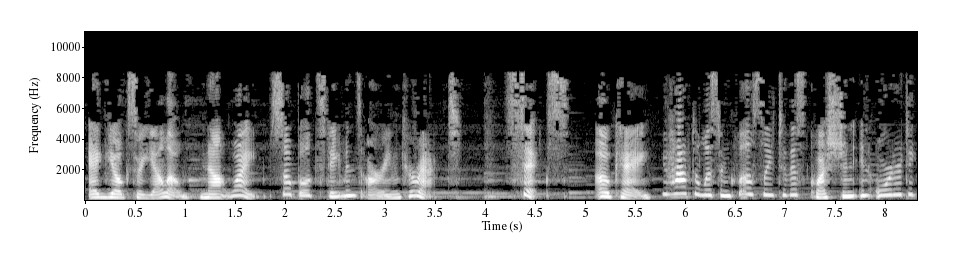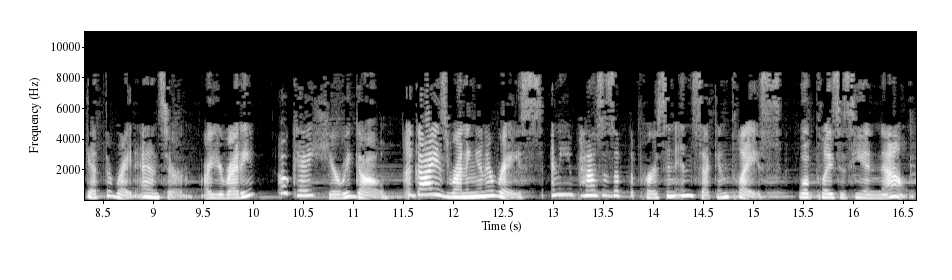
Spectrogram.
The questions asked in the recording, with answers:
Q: What place is he in now?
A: The answer is he would be in 2nd place, of course.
